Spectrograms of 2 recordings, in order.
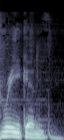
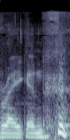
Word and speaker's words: Reegan: It's Regan, but Regan. I know why you said Reagan.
